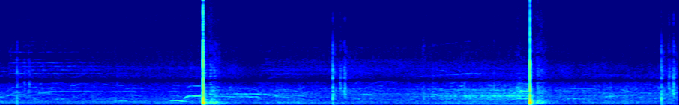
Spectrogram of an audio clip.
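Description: Aerial firework shells bursting overhead: a loud bang about three seconds in and another about seven seconds in, with fainter double pops between them and near the end.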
